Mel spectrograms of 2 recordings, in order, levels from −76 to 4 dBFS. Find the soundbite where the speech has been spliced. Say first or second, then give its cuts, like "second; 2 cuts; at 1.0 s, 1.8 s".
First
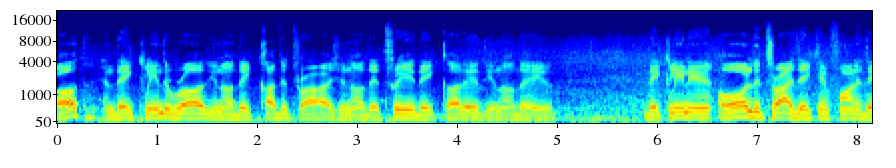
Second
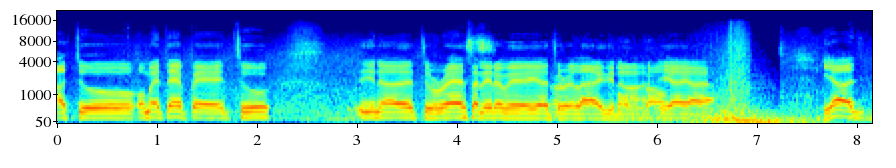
second; 1 cut; at 7.1 s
